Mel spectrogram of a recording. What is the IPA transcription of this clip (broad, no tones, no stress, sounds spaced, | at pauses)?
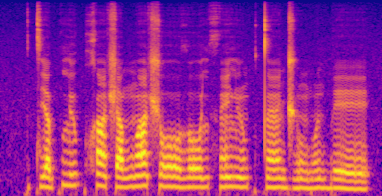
tʲ a kʷ lʲ o kʷ x ã ʃ a ŋʷ ã ʃ oː ð oː lʲ θ ẽ lʲ ũː kʷ t ɛ̃ d͡ʒ ũ ɡʷ ĩ b e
